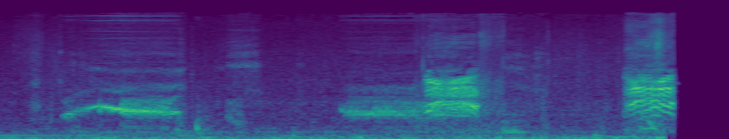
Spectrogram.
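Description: Cougar calling: several short, pitched cat calls, the loudest just before the end, then the sound cuts off suddenly.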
